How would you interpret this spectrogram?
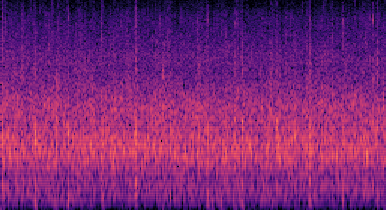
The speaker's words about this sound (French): Eh bien, on peut l'applaudir.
